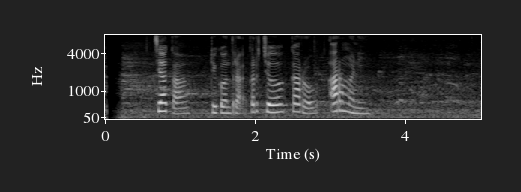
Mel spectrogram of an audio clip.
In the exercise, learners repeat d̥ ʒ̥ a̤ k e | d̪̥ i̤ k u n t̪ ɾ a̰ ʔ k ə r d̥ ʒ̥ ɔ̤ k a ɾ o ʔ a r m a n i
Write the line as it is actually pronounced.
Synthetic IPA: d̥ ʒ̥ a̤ k a | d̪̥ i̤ k ɔ n t̪ ɾ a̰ ʔ k ə r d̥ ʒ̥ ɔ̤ k a ɾ o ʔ a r m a n i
